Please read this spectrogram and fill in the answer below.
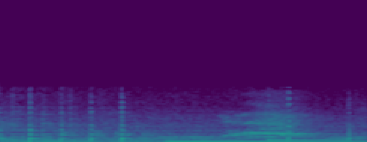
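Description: Soft worship music with plucked guitar notes, joined by a bass about a second in. Near the end a short, high, wavering cry slides up and back down over the music.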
